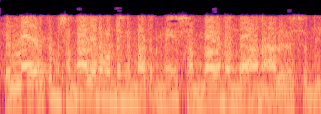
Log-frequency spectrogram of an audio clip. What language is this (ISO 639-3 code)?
mal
